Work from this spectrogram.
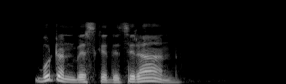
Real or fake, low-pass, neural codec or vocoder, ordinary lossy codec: real; 7.2 kHz; none; MP3, 64 kbps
